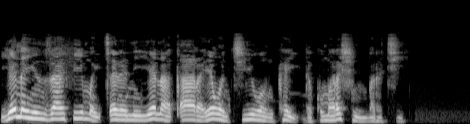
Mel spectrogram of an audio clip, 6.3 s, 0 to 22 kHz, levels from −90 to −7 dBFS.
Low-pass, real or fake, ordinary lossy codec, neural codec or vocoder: 7.2 kHz; real; none; none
